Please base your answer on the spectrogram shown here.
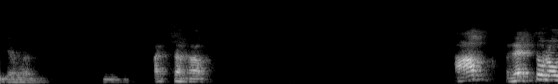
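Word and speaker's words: Restaurant: रास्ता रेस्टोरेंट नहीं है, गलत बोलते हैं हमने। रेस्तोरों होता है ना? रेस्तोरों फ्रेंच भाषा से आया है ये शब्द। सो वो अब इंग्लिश वाला ही प्रोनाउंसिएशन इंग्लिश वाली होती है। हाँ, फ्रेंच वर्ड है तो फ्रेंच, फ्रेंच वाली वो आएगी रेस्तोरों, है ना?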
